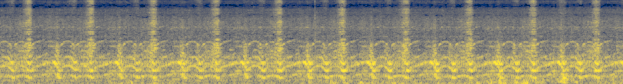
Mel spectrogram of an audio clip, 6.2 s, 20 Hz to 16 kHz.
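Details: 1982 Volkswagen Caddy diesel pickup, sat in a junkyard about 20 years, glow plugs heated, injectors cracked loose: even cranking at about one and a half compression beats per second, no firing; won't catch, battery suspected weak.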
